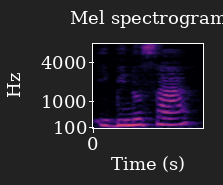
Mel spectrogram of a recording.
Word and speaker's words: Igbinosa: Letter I in Ędo vowel is pronounced as E.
